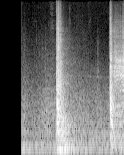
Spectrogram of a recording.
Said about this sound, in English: She got in the truck and started it up.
